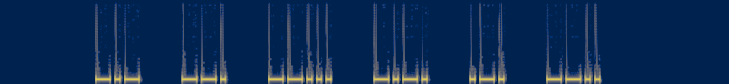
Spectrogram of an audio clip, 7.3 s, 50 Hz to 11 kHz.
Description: Morse code, heard as a keyed tone, about 25 wpm, spaced as for 14 wpm, 700 Hz. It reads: KG7CRZ
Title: USA Call Signs - 6 Characters - 3x Character Spacing - 25wpm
